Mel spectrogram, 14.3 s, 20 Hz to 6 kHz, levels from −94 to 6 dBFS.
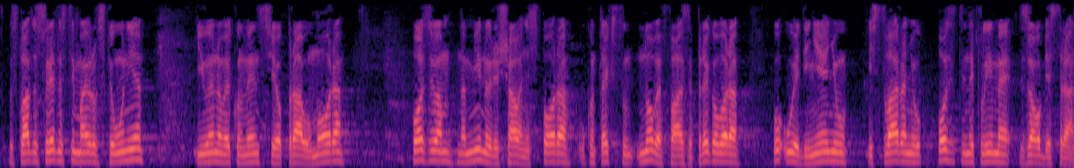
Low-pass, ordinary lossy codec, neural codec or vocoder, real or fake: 5.4 kHz; none; none; real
